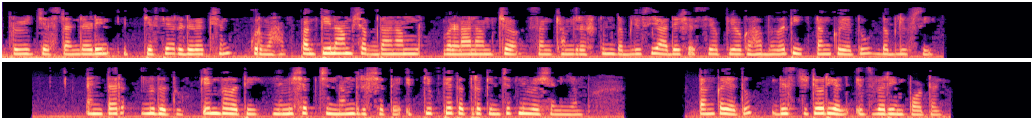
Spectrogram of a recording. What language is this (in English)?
Sanskrit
